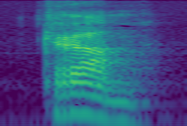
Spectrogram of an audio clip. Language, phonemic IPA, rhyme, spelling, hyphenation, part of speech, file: Dutch, /kraːm/, -aːm, kraam, kraam, noun, Nl-kraam.ogg
- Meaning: 1. stall 2. childbirth 3. childbed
